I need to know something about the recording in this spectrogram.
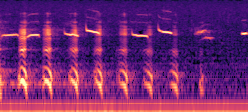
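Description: A bird calling a rapid run of short notes, about five a second, each dropping in pitch. The call is fairly faint.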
